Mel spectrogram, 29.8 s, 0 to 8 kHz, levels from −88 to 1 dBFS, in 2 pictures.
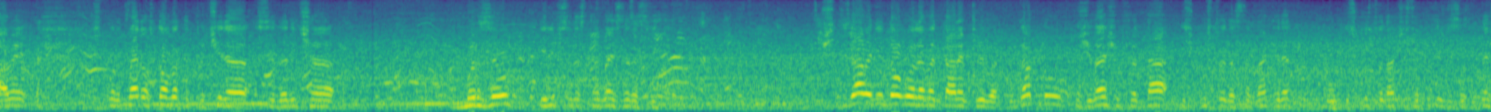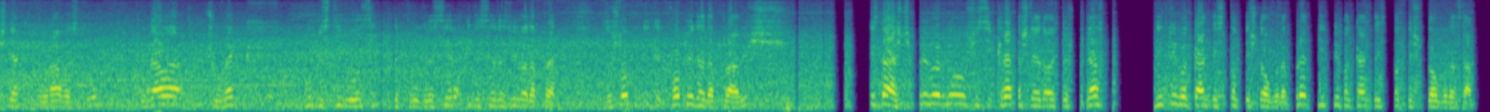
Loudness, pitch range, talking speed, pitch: -12 LUFS, 175-215 Hz, 165 wpm, 195 Hz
